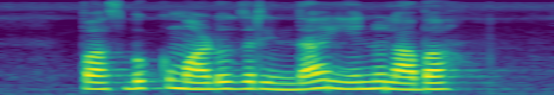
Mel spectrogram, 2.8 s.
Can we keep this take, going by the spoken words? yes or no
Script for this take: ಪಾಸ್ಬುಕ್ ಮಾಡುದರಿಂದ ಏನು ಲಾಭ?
yes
